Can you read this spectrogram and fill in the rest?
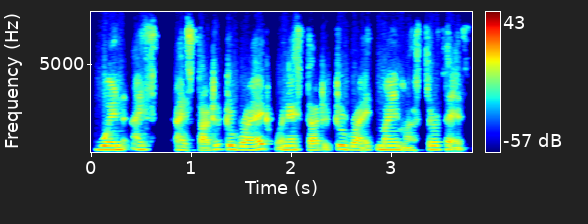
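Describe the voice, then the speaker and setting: A woman's voice: medium pitch, steady tone, normal speed, gravelly, slightly rough, no echo. Woman thesis coach, methodical and earnest, dry close sound, a bit dull. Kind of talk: interview conversation.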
